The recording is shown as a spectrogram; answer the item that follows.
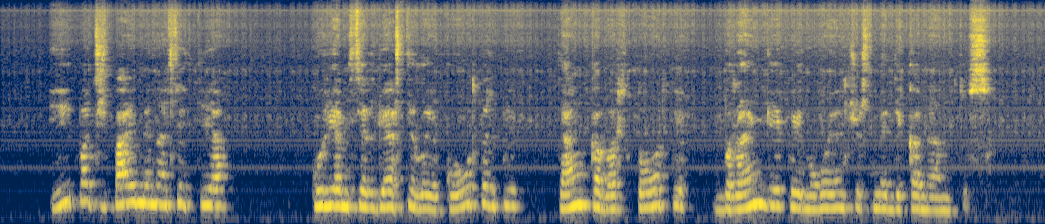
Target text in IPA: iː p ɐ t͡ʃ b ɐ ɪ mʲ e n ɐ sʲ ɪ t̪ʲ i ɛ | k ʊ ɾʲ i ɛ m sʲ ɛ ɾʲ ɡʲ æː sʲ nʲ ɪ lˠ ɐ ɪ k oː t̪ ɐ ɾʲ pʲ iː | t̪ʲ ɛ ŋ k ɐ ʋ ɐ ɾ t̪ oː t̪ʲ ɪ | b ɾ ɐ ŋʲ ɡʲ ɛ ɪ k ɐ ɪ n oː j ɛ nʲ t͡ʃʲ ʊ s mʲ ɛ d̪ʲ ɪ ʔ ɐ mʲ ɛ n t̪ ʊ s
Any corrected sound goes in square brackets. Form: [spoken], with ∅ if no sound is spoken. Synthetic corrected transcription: iː p ɐ t͡ʃ b ɐ ɪ mʲ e n ɐ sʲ ɪ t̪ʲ i ɛ | k ʊ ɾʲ i ɛ m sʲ ɛ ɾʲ ɡʲ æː sʲ nʲ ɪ lˠ ɐ ɪ k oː t̪ ɐ ɾʲ pʲ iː | t̪ʲ ɛ ŋ k ɐ ʋ ɐ ɾ t̪ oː t̪ʲ ɪ | b ɾ ɐ ŋʲ ɡʲ ɛ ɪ k ɐ ɪ n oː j ɛ nʲ t͡ʃʲ ʊ s mʲ ɛ d̪ʲ ɪ [k] ɐ mʲ ɛ n t̪ ʊ s

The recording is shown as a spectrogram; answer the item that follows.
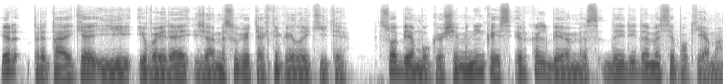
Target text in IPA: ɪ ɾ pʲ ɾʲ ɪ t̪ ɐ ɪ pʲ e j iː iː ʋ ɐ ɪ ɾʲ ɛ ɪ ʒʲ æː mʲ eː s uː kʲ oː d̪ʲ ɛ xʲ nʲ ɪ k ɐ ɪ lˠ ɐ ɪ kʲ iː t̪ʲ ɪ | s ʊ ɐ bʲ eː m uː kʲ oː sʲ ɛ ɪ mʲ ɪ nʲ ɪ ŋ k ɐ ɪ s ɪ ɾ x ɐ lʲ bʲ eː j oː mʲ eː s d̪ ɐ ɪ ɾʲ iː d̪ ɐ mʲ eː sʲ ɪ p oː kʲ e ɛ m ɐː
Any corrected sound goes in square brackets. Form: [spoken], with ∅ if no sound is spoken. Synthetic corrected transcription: ɪ ɾ pʲ ɾʲ ɪ t̪ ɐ ɪ [kʲ] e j iː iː ʋ ɐ ɪ ɾʲ ɛ ɪ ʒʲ æː mʲ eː s uː kʲ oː [t̪ʲ] ɛ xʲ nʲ ɪ k ɐ ɪ lˠ ɐ ɪ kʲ iː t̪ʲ ɪ | s ʊ ɐ bʲ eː m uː kʲ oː [ʃʲ] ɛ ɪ mʲ ɪ nʲ ɪ ŋ k ɐ ɪ s ɪ ɾ [k] ɐ lʲ bʲ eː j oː mʲ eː s d̪ ɐ ɪ ɾʲ iː d̪ ɐ mʲ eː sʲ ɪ p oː kʲ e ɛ m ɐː

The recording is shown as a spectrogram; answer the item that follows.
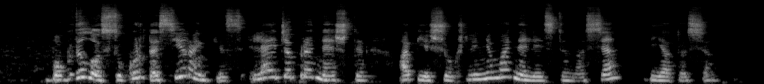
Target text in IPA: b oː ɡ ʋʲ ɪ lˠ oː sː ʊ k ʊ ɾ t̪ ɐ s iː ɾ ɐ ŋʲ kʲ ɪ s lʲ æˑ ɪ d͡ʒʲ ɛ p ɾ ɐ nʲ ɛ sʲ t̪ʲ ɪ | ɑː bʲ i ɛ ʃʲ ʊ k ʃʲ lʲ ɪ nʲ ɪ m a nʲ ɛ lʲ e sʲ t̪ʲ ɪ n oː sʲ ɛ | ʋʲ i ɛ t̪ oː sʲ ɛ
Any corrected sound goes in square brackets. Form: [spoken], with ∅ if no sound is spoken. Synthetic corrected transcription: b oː ɡ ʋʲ ɪ lˠ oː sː ʊ k ʊ ɾ t̪ ɐ s iː ɾ ɐ ŋʲ kʲ ɪ s lʲ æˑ ɪ d͡ʒʲ ɛ p ɾ ɐ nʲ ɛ [ʃʲ] t̪ʲ ɪ | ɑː [pʲ] i ɛ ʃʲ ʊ k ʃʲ lʲ ɪ nʲ ɪ m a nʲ ɛ lʲ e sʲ t̪ʲ ɪ n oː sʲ ɛ | ʋʲ i ɛ t̪ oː sʲ ɛ

